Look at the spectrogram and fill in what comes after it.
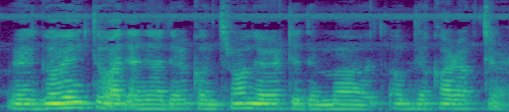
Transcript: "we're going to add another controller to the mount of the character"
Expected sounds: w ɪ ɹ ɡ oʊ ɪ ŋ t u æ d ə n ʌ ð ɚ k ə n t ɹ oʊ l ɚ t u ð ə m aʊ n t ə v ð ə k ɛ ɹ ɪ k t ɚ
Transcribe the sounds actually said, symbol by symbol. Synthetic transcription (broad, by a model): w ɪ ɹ ɡ oʊ ɪ ŋ t u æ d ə n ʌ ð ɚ k ə n t ɹ oʊ l ɚ t u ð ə m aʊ t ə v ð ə k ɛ ɹ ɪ k t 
